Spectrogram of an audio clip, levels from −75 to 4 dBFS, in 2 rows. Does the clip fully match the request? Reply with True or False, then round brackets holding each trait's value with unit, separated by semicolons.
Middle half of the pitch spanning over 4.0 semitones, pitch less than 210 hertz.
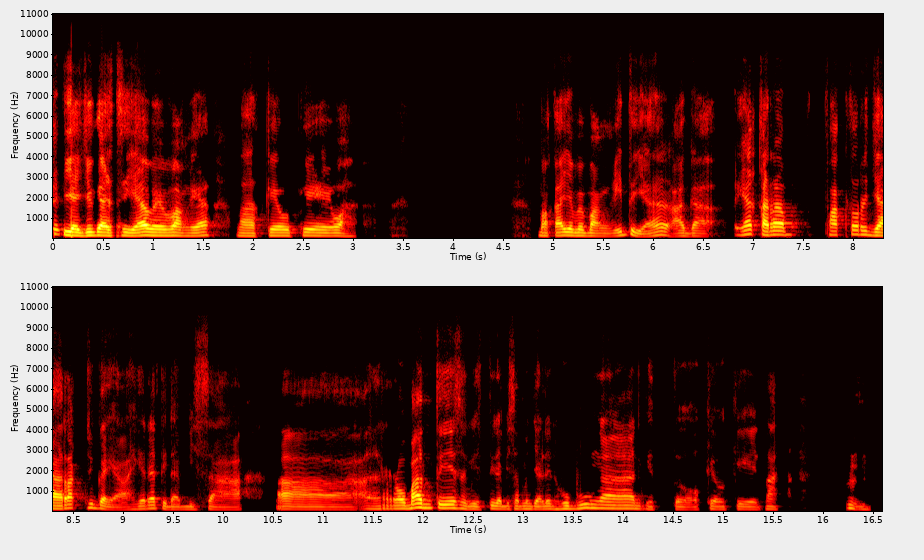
True (4.8 semitones; 140 Hz)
